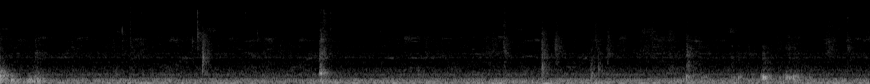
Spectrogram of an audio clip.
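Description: Short knocks and clicks of kitchen items being put away in a wall cupboard and shakers being set down on a wooden table, the loudest knock at the very start and a few lighter ones spread through, over a steady low hum.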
